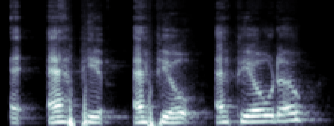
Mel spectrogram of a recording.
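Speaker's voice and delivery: E-, Epi-, Epio-, Epiodo? sounded out in halting tries, rising toward a guess; halting attempt to sound out the name Epiodo; unsure pronunciation. Real, not acted. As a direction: stumble through Epiodo syllable by syllable, guessing. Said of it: "I don't know how to pronounce your name properly".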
